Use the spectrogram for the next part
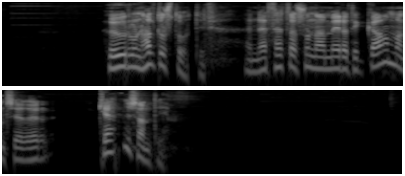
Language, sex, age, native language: Icelandic, male, 60-69, Icelandic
